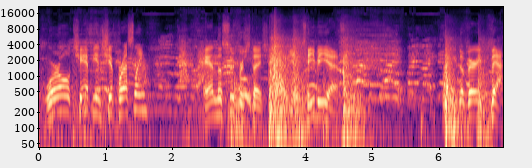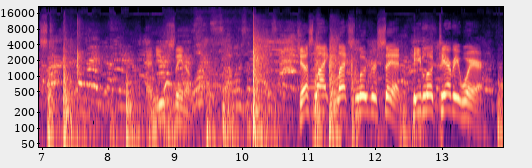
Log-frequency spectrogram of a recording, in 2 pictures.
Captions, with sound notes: World Championship Wrestling (body thudding) and the super station, TBS. (footsteps plodding) Bring the very best and you've seen 'em. (hands thudding) Just like Lex Luger said, he looked everywhere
